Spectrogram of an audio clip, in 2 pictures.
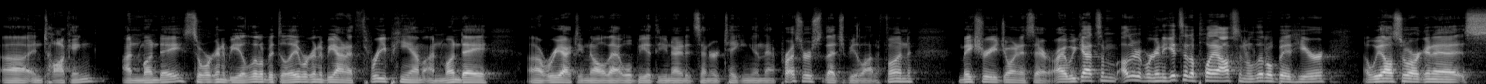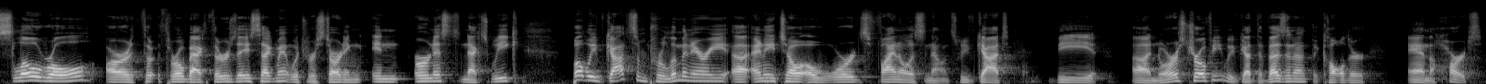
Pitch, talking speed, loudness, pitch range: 120 Hz, 235 wpm, -22 LUFS, 100-140 Hz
